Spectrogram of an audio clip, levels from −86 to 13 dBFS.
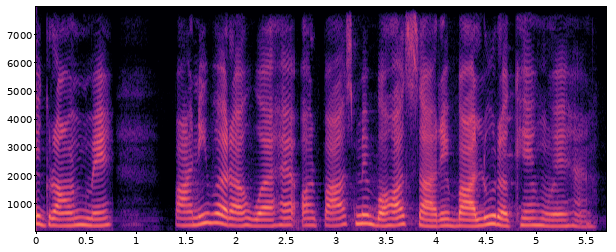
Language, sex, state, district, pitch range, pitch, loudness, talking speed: Hindi, female, Bihar, Gaya, 225-250 Hz, 235 Hz, -17 LUFS, 145 wpm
